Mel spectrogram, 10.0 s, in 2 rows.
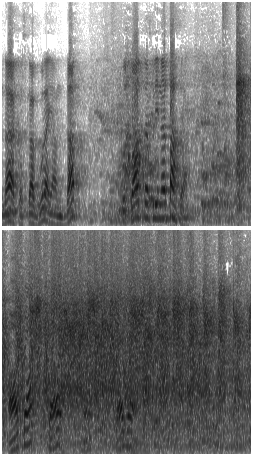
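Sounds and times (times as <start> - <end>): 
speech: 0.0 - 1.6, 2.4 - 3.8, 5.1 - 6.4, 7.3 - 7.8
laughter: 1.8 - 5.3
audience applause: 4.7 - 9.9.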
